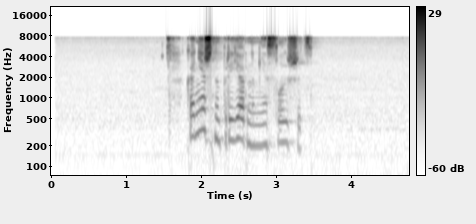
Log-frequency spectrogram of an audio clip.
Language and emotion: Russian, positive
